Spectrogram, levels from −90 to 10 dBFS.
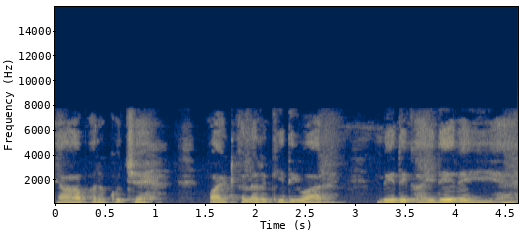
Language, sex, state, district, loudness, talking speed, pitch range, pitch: Hindi, male, Haryana, Charkhi Dadri, -19 LUFS, 155 wpm, 125-135 Hz, 130 Hz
